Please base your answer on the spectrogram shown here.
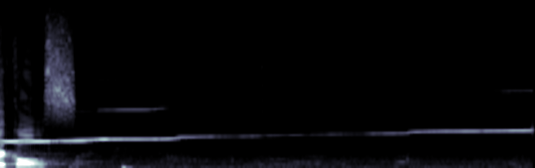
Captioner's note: very high-pitched sound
